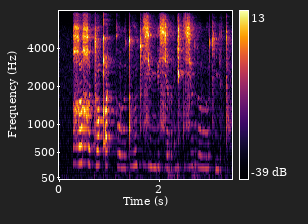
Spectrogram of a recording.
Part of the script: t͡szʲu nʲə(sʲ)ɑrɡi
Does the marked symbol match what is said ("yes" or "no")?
yes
